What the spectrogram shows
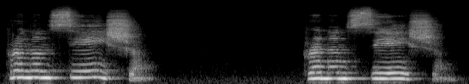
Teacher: here the second and the fourth syllables are stressed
